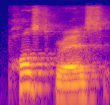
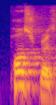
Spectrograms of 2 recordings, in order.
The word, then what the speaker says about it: Postgres: started that way so postgres means after english or post english now i understand that sometimes pulse press ql it's a bit hard to pronounce so it's also accepted if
